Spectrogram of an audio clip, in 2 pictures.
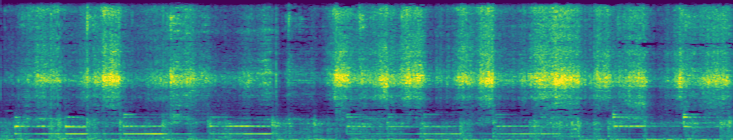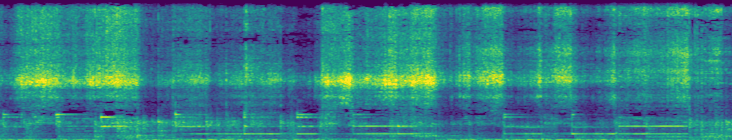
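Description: Folk barrel drums played in a fast, steady dance rhythm, with a dense rattling, jingling layer like shakers or bells over them. Short held high notes repeat in a pattern above the beat.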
